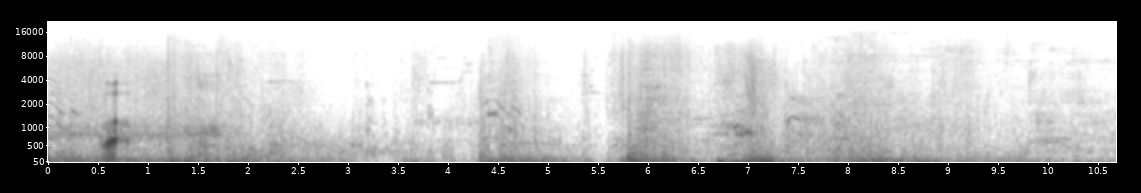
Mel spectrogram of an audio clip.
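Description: Magic blasts and clashing battle effects crackle and whoosh.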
